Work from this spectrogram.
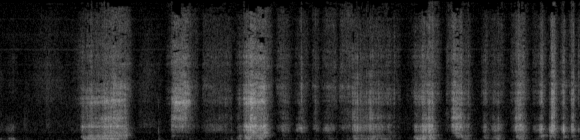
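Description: A wooden stylus scratches the black coating off a scratch-art paper page in a spiral book resting on a table, working around the dragon's wing. Dry, bright scratching strokes come in uneven bursts, a few long drawn-out passes early on giving way to quicker, shorter scrapes toward the end, with brief quiet gaps between them.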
